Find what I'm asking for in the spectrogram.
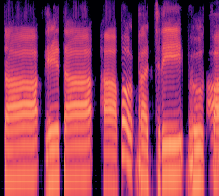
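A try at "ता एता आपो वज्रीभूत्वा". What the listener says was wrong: ఆపో ఆపో దీర్ఘం అండి.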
